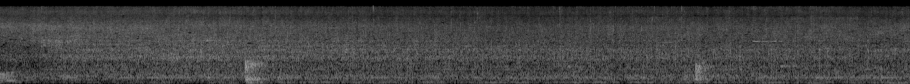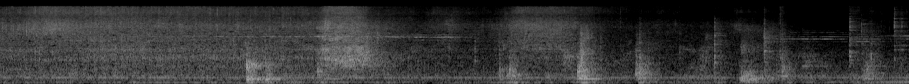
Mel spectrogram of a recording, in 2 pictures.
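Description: Chicken curry masala sizzling in a kadai as spiced water is poured in: a steady frying hiss that dies down over the last few seconds. A few sharp clinks of the metal spatula against the pan.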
